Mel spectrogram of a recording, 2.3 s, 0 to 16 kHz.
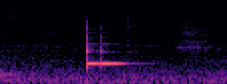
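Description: Siri's two-note electronic chime from an iPhone 4S speaker, about a second in. Two quick notes, the second held briefly and fading within half a second, signalling that Siri has stopped listening and is processing the spoken request.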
